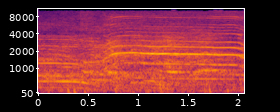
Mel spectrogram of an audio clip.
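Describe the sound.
A wrestling crowd booing a wrestler during a match, in a loud, sustained wave of many voices, the jeering swelling slightly after the first second and holding steady to the end.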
